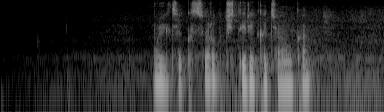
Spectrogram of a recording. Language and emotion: Russian, neutral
